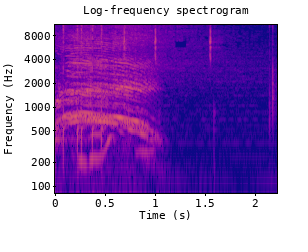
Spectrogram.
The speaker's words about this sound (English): That's a natural. Oh, no. The sound, I heard the confetti before the dice.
